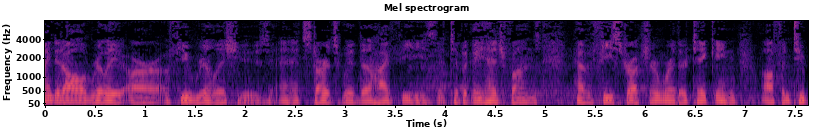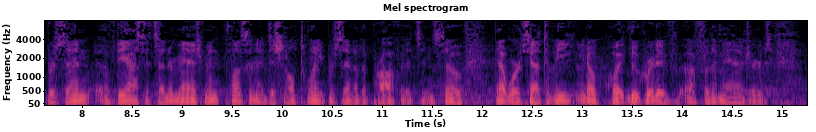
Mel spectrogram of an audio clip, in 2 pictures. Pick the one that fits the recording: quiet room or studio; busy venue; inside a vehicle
busy venue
